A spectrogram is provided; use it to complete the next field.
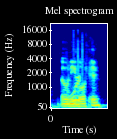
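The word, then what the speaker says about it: Oney Lorcan: Did I pronounce that right? Yeah, Oni Lorcan.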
